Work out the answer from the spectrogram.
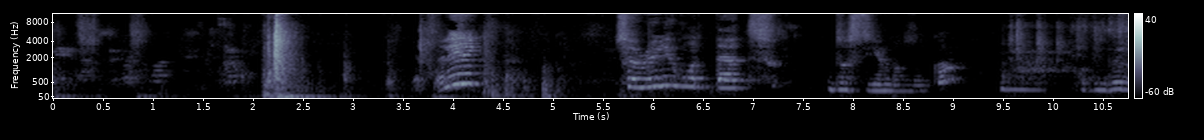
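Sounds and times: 
door shut with a solid thud: 2.1 - 2.8
speech: 5.7 - 8.9, 9.5 - 10.7.

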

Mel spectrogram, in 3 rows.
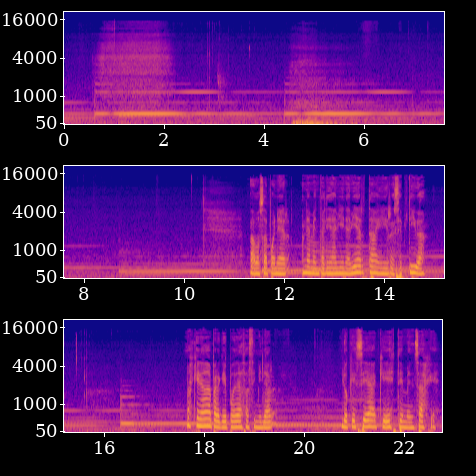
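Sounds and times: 
slow deep breath in and out in a guided breathing exercise: 0.6 - 2.4, 4.4 - 6.0, 10.4 - 11.3, 15.6 - 16.3
speech: 11.3 - 14.9, 17.7 - 19.5, 20.8 - 22.7.

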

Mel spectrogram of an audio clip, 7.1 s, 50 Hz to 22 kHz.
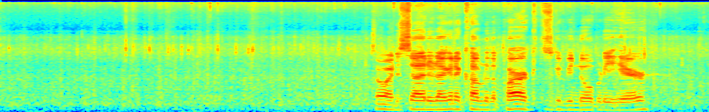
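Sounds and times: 
steady rain in a park hitting the roof of a car: 0.0 - 7.0
speech: 3.7 - 6.6.

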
